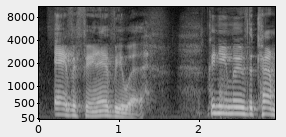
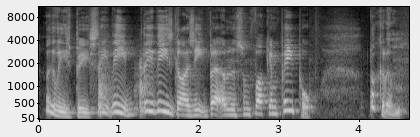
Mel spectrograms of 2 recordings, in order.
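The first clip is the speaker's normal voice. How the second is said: normal talking voice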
